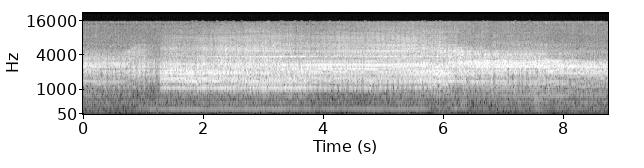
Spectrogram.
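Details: Chevy Avalanche engine: loud steady whine with a low hum, starting at idle and rising with rpm, much worse when turning the steering wheel or braking. Owner suspects the alternator, AC pump or power steering pump; cause unconfirmed.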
